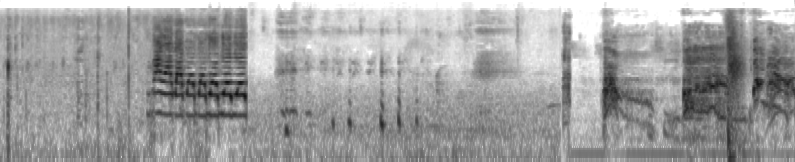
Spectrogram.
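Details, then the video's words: Domestic cat giving a loud, drawn-out harmonic meow lasting about a second, followed by quieter sounds, clicks and human speech. "cats meowing"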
